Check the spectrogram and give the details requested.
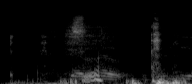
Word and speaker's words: Russia: Rushi, Ohio. What? It's spelled Russia. Oh no, Rushi. Rushi.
